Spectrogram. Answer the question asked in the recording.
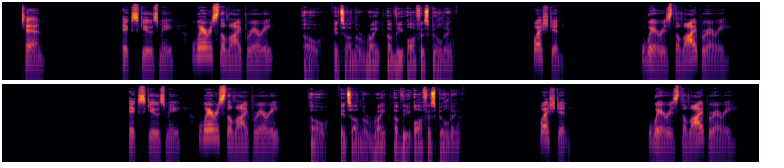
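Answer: On the right of the office building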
